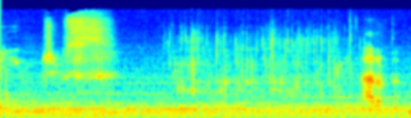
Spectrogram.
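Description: Coffee pours from a pot into a mug.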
